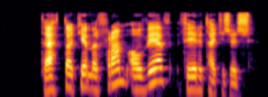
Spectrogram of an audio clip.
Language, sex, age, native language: Icelandic, male, 30-39, Icelandic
